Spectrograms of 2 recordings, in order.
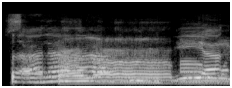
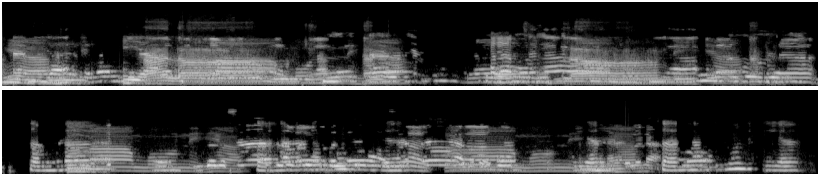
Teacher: সিন জবর সা, লাম আলিফ জবর লা, সালা, মিম দুই পেশ মুন, সালামুন। এই যে তানবিনের পরে ইজহারের অক্ষর হা আসছে, আমরা স্পষ্ট করে পড়বো সালামুন, হাজির হি ইয়া জবর ইয়া, হিয়া, সালামুন হিয়া।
